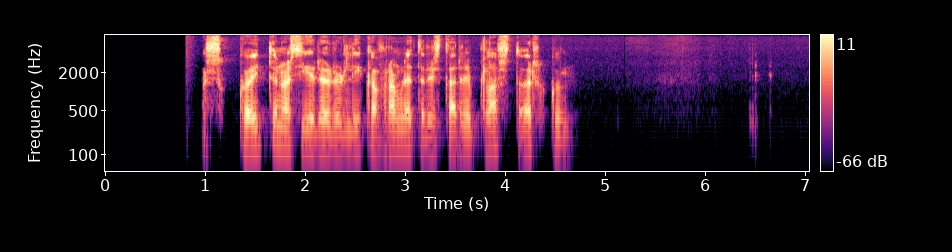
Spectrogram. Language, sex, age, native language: Icelandic, male, 40-49, Icelandic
